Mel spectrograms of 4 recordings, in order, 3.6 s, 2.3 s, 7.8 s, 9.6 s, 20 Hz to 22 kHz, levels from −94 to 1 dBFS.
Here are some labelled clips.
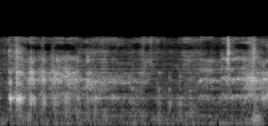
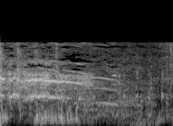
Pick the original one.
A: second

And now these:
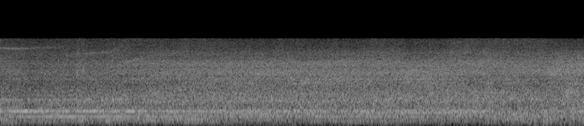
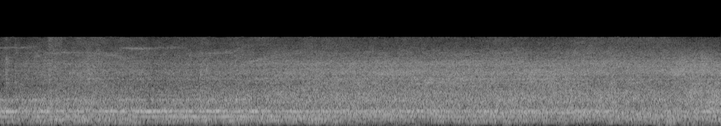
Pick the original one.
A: first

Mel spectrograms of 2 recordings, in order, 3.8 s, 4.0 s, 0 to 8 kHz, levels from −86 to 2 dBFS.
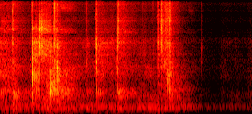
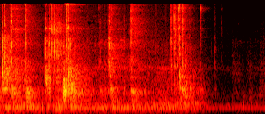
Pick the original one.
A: second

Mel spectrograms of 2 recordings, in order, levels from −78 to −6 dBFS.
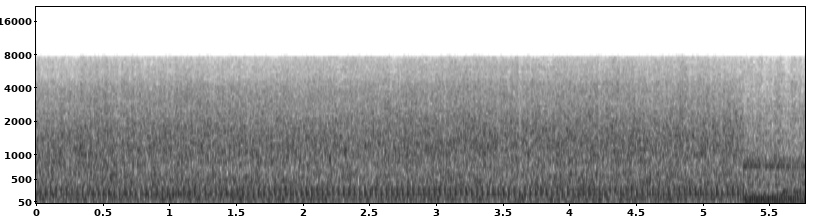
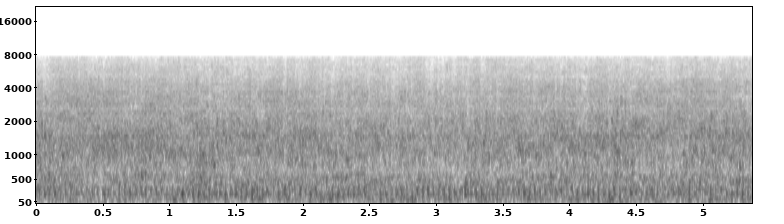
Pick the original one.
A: first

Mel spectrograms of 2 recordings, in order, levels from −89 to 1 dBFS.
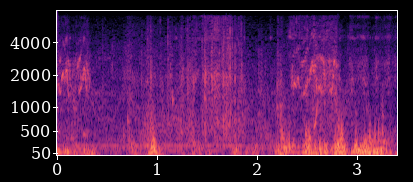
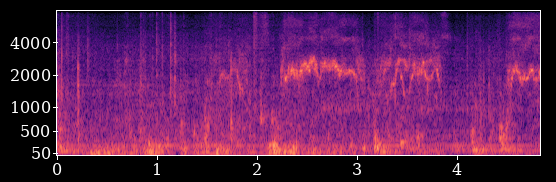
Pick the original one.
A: first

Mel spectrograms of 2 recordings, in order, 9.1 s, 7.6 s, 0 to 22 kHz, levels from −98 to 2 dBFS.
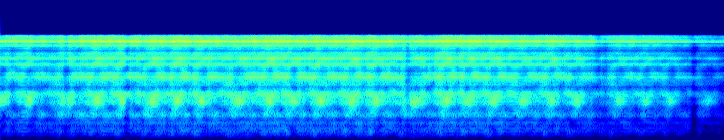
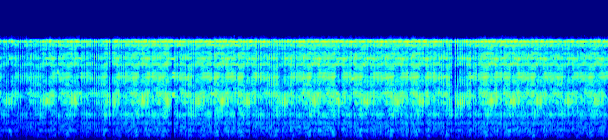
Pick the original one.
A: second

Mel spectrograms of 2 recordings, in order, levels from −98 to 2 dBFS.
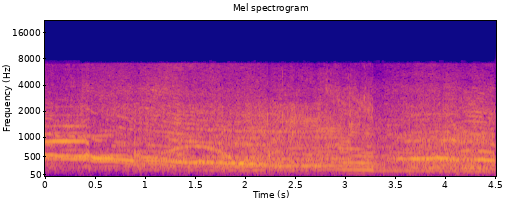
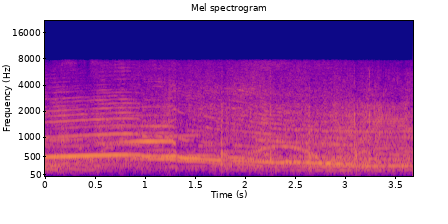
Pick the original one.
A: second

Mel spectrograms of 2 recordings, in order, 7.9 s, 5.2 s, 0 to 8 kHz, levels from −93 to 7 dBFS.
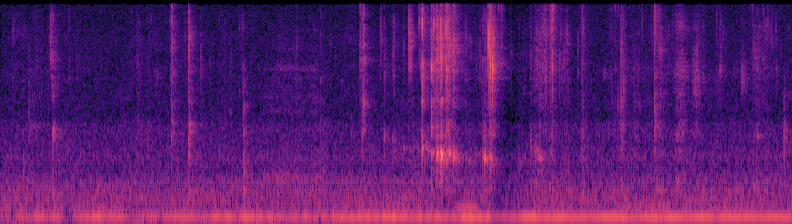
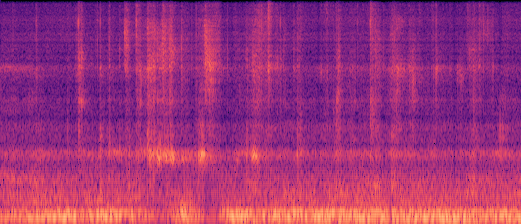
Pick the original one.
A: first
